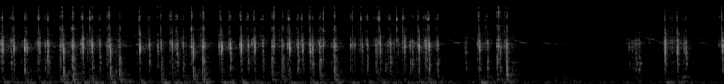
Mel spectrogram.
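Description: Fast two-handed fingertip typing on a cream plastic mechanical keyboard produces a dense run of sharp, bright clicky keystrokes centered around 2 kHz. The clatter continues steadily for about four and a half seconds, thins to a few scattered presses with a brief pause, then picks up again in short bursts near the end.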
